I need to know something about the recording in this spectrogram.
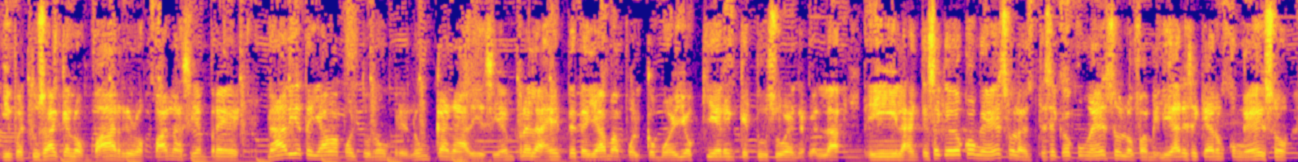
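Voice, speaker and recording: A man's voice: fairly high pitch, moderate pace, hardly any pauses, soft background music. A man from New York City chatting casually as an interview guest, with slangy, emphatic talk and frequent repeated phrases. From New York City, United States. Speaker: music artist being interviewed.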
